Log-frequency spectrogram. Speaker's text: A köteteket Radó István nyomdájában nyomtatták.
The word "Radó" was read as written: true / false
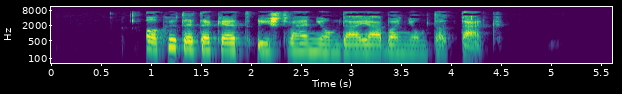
false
